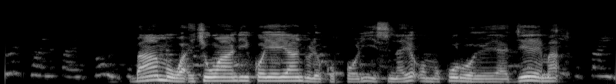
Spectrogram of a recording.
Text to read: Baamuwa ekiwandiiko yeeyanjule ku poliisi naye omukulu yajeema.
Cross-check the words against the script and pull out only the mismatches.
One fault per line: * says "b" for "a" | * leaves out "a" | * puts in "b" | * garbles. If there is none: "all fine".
* puts in "oyo"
